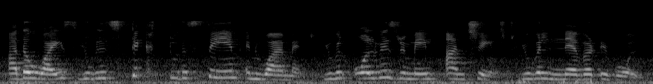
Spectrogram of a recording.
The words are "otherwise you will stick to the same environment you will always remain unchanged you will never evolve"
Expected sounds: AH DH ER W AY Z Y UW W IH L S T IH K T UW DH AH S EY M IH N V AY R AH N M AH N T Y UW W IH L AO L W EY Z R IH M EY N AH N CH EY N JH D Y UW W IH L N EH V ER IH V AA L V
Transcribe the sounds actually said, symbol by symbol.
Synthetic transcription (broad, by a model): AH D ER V AY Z Y UW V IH L S T IH K T UW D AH S EY M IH N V AY AH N M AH N T Y UW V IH L AO L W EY Z R IH M EY N AH N CH EY N JH D Y UW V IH L N EH V ER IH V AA L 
